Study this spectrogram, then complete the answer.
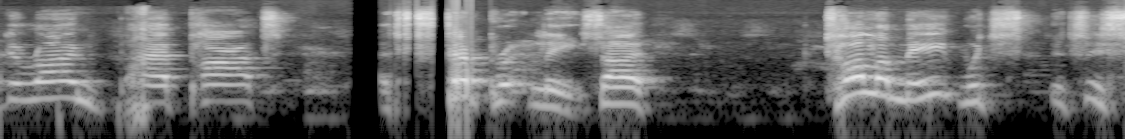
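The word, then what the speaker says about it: Ptolemy: So Tommy, which is spelled P T O L E M Y.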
